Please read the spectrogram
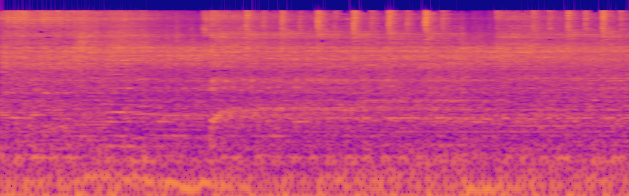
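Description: A live heavy rock band playing loud: distorted electric guitar, bass and drums with cymbal hits, an instrumental stretch with little or no singing.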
